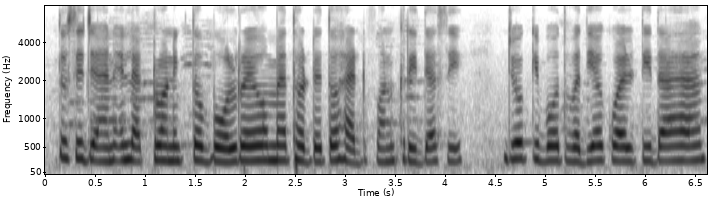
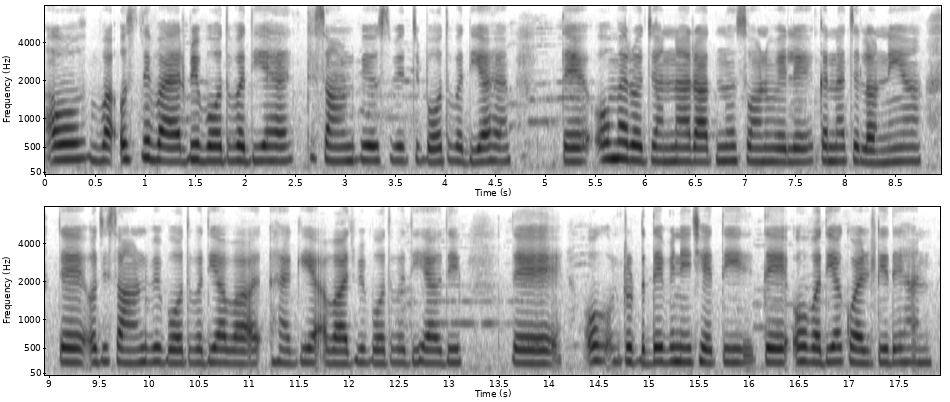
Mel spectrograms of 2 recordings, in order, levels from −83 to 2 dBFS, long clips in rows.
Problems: none marked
